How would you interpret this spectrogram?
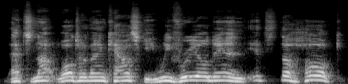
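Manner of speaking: high, urgent comic-book hero cry; high and dramatic, announcing the threat; alarmed comic character. Acted. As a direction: call it out in high-pitched alarm.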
